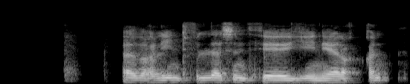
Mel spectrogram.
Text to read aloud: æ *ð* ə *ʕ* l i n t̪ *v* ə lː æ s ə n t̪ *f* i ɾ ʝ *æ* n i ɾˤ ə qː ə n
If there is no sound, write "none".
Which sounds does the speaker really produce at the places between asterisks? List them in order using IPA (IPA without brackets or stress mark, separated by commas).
ð, ʁ, f, θ, i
